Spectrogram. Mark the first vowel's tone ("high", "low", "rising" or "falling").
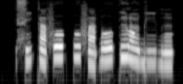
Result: rising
